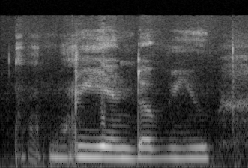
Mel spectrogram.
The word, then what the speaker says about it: BMW: The reasons why I choose this car is because, look at this VMW, because some people, in Mexico, they pronounce it VMW sometimes. Some people does that. In America, some people do it. BMW, but for me, I would pronounce it both.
